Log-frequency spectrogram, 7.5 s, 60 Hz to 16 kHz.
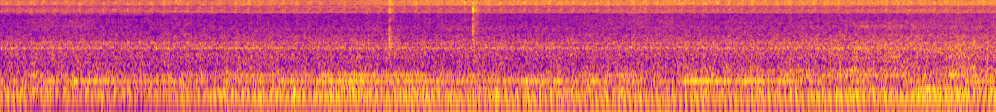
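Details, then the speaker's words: Pulse motor with new transistors and five-filar coils (26 gauge drive, 30 gauge trigger) running around 665 rpm: steady low hum with a soft, even pulse and no knocks or rattles, sounding smooth and effortless. "oh man I love it man it's eort It Feels So effortless oh and it sounds so smooth"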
